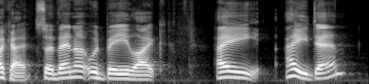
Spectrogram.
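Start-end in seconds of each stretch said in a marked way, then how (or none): 2.2-3.4 casual, chummy, familiar, pitched-up friendly tone. Showing how to open a cold call: familiar tone. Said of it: "so I'd use familiar tone".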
